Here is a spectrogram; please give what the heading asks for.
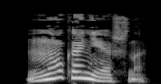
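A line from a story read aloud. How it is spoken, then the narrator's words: Smirking snort. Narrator (Russian): хмыкнул магистр, усмехаясь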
